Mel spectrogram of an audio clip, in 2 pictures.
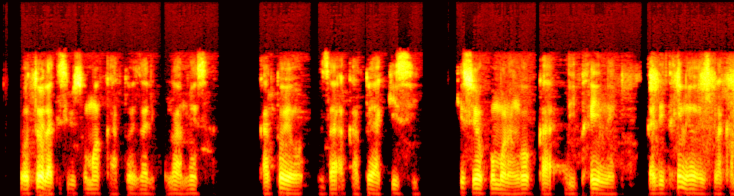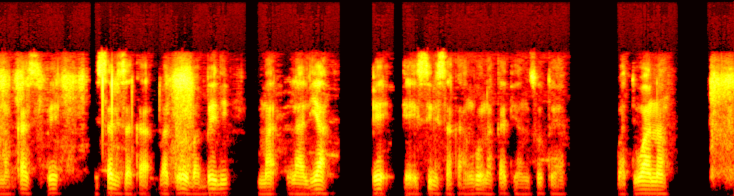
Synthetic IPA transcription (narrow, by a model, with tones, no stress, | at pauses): jo˨to˦e˨la˨ki̥˨si˦bi˦so˦mwa˦ka˨to̰˦e˨za˦li˨k̚o˨lo˦ja˨me˦sḁ˨ | ka˨to˦jo˨ | e˨za˦˨ka˨to˦ja˨ki˦si˨ | ki˦si˦o˦˨ko˦mbo˦na˨a˨ŋɡo˦ka̰˨di˨tʁi˦ne˨ | ka˨di˨tʁi˦ne˨o˦jo˦˨e˨za˨la˨kʰa˨ma˨ka˦si̥˨pe˦e˨sa˦li˨sa˨ka̰˨ba˨tu˨˦o˦jo˨ba˨be˦li˦ | ma̰˨la˨li˦a˦ | pḛ˦˨ | si˦li˨sa̰˨ka˨ja̰˨ŋɡo˦na˨ka˦ti˨ja˨nz̥o˦to˨ja˨ | ba˨tu˨wa˦na˦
